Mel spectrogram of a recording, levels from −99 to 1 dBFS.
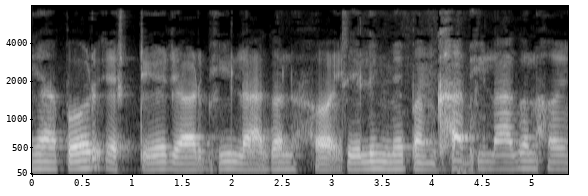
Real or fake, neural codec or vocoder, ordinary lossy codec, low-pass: real; none; MP3, 32 kbps; 7.2 kHz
